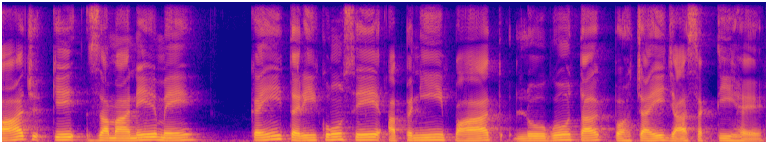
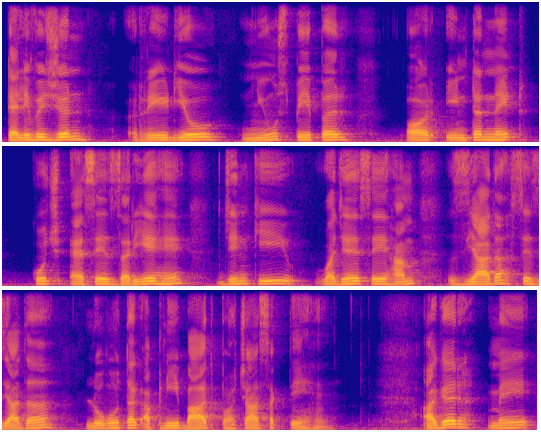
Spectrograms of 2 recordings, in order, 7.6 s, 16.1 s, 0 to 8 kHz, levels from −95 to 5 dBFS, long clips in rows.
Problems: constant background noise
